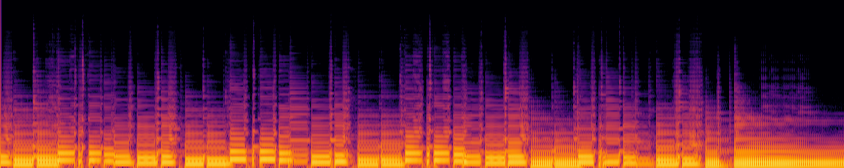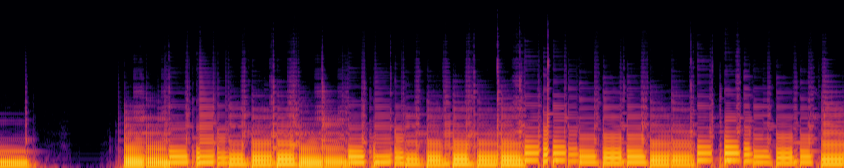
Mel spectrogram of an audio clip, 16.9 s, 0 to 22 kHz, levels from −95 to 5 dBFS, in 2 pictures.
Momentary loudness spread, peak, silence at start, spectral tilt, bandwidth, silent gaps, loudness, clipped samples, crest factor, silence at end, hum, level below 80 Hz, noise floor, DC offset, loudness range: 4 LU; 0 dBFS; 0 s; -12.5 dB/octave; 3.1 kHz; none; -14 LUFS; under 0.1%; 12 dB; 0 s; 50 Hz at -30 dBFS; -18 dBFS; -63 dBFS; under 0.1%; 1 LU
